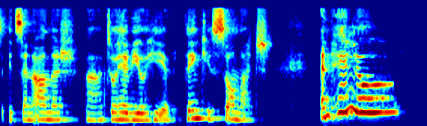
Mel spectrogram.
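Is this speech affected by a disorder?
No.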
